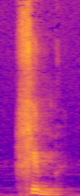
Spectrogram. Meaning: 1. clipping of gymnasium 2. clipping of gymnastiek
- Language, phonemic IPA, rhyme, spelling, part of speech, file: Dutch, /ɣɪm/, -ɪm, gym, noun, Nl-gym.ogg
